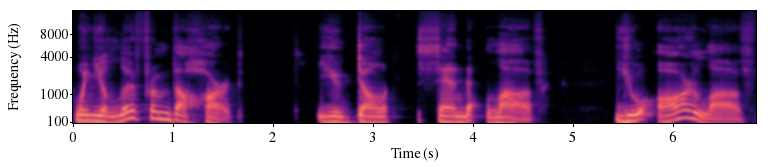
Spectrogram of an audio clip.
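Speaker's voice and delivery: very slow, deliberate, drawn out word by word. Sharing a quoted saying with listeners, said very slowly. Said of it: "I'm going to say it very slowly".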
